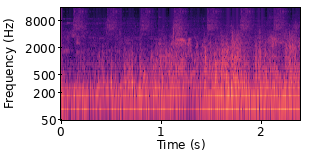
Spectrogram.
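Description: Strong wind buffeting the microphone, a heavy low rumble, under background music with a quick steady beat.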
